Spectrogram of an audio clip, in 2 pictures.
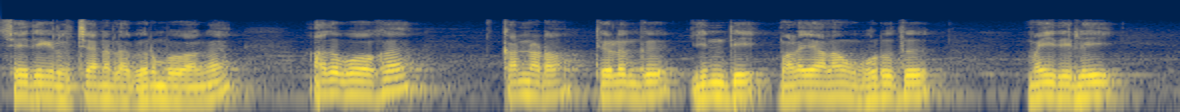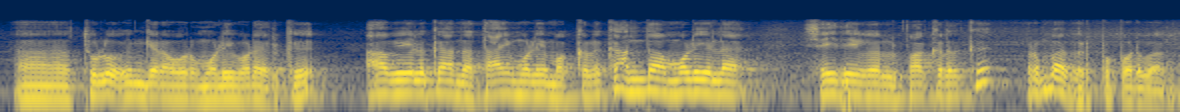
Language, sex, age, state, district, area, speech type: Tamil, male, 60+, Tamil Nadu, Tiruppur, rural, spontaneous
